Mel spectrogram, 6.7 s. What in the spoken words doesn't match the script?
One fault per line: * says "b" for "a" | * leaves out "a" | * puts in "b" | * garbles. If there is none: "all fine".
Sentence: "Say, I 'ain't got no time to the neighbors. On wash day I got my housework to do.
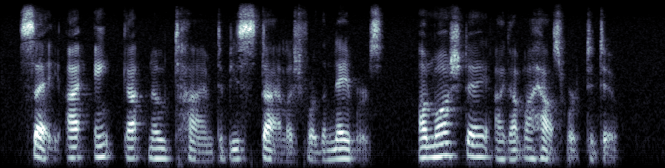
* puts in "be stylish for"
